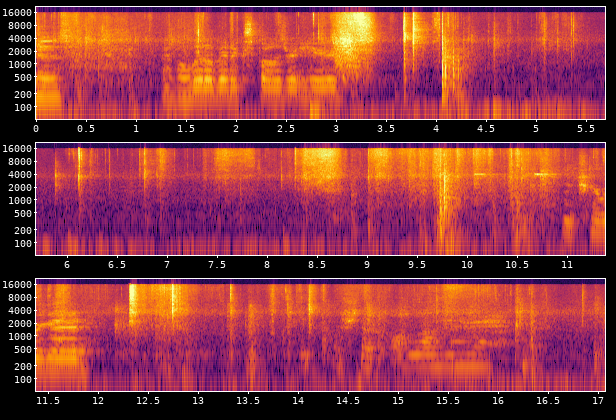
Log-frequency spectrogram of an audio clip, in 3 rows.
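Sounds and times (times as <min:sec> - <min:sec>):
plastic film rustling: 0:00.0 - 0:03.0, 0:04.6 - 0:09.7.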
